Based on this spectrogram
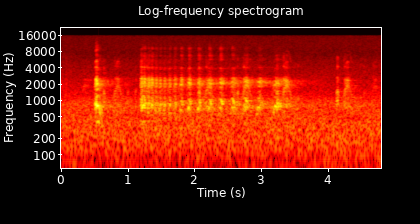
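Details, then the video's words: Willow ptarmigan heard somewhat distantly: one sharp note, then a run of about a dozen rapid nasal pulses slowing down, and a few faint clucks afterward. "Willow Ptarmigan - Song & Call"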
